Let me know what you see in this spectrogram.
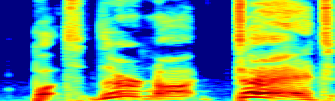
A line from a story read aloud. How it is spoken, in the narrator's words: she screams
